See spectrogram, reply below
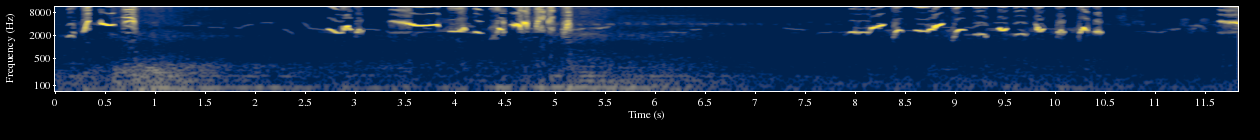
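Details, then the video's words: Oriental magpie-robin in fighting mode, sung with rich varied content; bursts of sharp whistles, rising slurred notes and rapid chattering phrases, with a quiet pause in the middle before another busy stretch of notes. "KACER ISIAN MEWAH NGOTOT GACOR TARUNG"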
